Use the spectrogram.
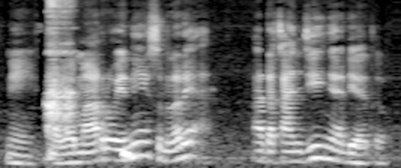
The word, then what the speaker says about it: Marui: Oi oi kan kan kan kelihatannya kayak oi oi ya bacanya. Tapi ternyata dibacanya tuh Marui gitu loh.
